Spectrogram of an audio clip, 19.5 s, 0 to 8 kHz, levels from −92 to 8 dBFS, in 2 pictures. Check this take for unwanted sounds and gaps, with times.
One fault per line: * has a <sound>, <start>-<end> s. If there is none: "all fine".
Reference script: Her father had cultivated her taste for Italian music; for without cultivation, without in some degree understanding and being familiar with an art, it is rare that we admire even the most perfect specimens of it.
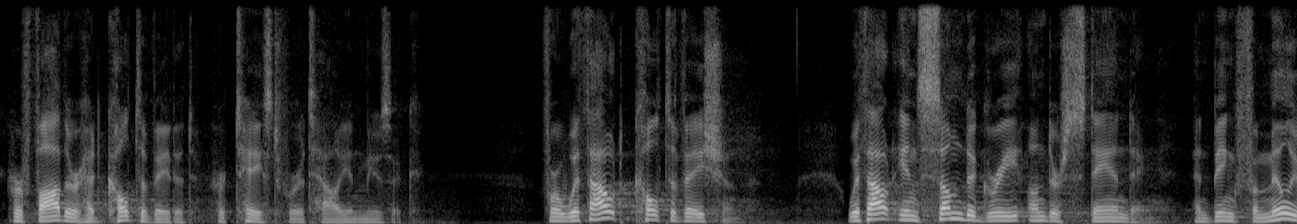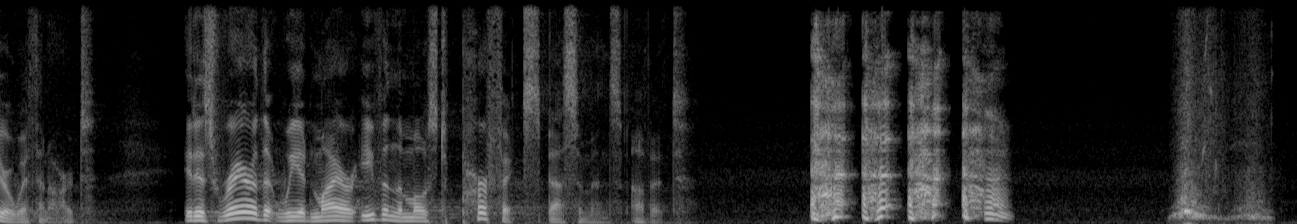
* has a cough, 15.8-17.3 s
* has a whoosh, 18.5-19.3 s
